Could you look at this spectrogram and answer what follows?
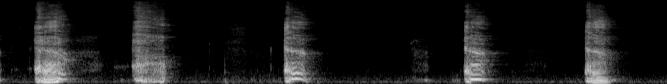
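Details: Five harsh, loud coughs in about seven seconds, each a single rough bark with a slightly wet edge: barking cough.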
